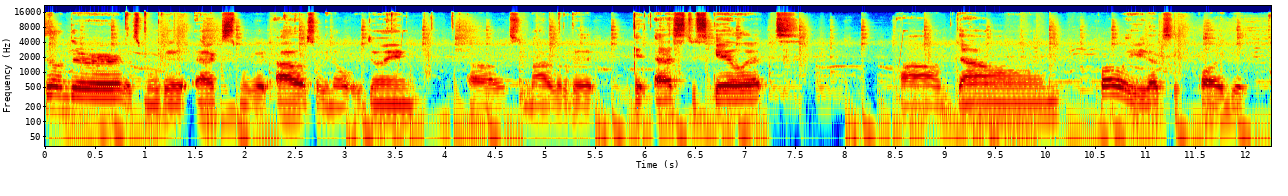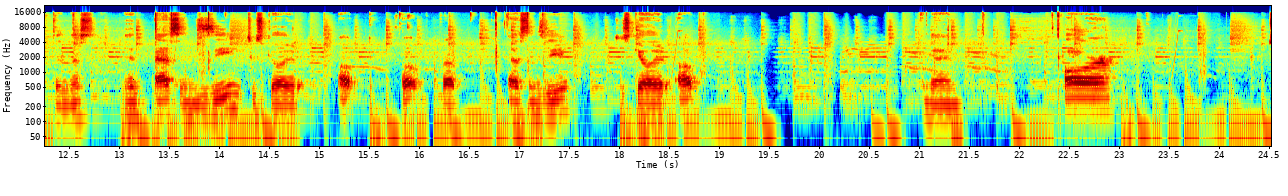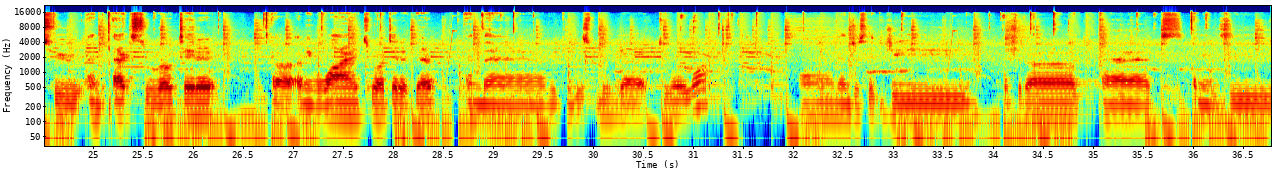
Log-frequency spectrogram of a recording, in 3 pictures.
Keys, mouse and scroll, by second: 0.4 g, 2.4 middle click, 3.2-3.6 scroll up 2, 3.6-5.5 shift+scroll down 6, 5.5 s, 12.9 s, 16.4 s, 22.0 r, 28.5 g, 31.0 g, 34.0 g.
